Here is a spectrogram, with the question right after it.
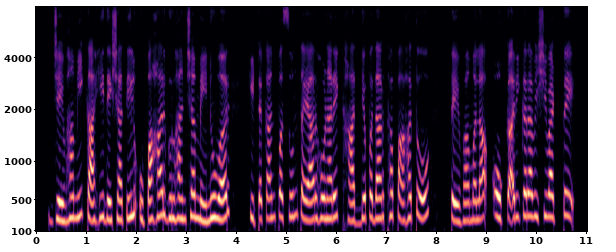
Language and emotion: Marathi, disgusted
